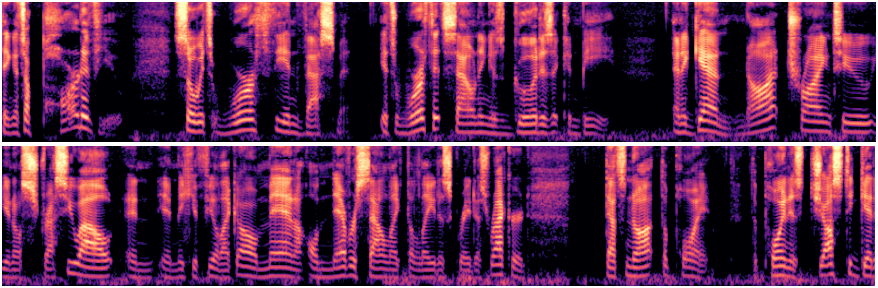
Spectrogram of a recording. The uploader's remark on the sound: Today, I got this crafty idea to come out and go on a windy day here in the Sea of Cortez and have the wind blowing into my microphone to give you an example of bad production.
